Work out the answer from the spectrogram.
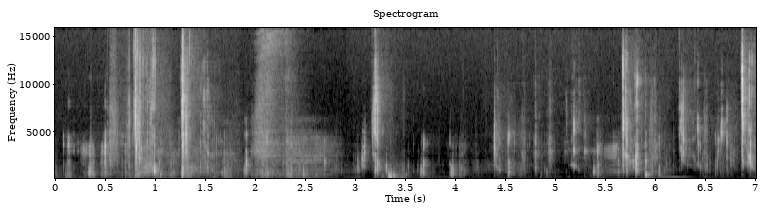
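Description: Close-miked bites and chewing of a fish-shaped wafer ice cream sandwich (spicy Samanco), the wafer shell crunching in a run of sharp crackles.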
